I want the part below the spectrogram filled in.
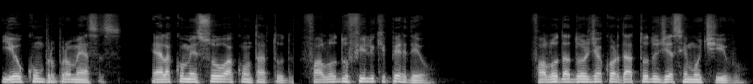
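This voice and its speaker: Man, solemn scripted narration, mid-pitched voice, dry close sound. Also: fairly quick, warm tone, dry recording.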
